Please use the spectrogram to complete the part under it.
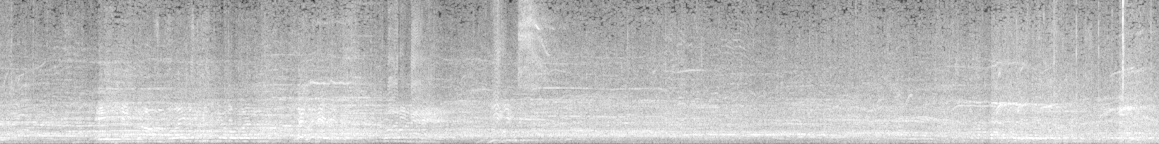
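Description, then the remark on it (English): A large crowd at Royal Randwick racetrack on a sunny day cheers the mare Winx. It is a dense, steady roar of many overlapping voices that stays loud for the whole stretch, with occasional sharper shouts and claps poking through. “I've never seen it full like this, and I've never seen a crowd with adulation for one mare.”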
